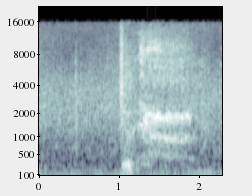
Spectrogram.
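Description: A heavy blow lands with a dull thud.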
